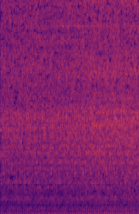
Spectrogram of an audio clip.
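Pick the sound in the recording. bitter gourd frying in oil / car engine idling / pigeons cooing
car engine idling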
